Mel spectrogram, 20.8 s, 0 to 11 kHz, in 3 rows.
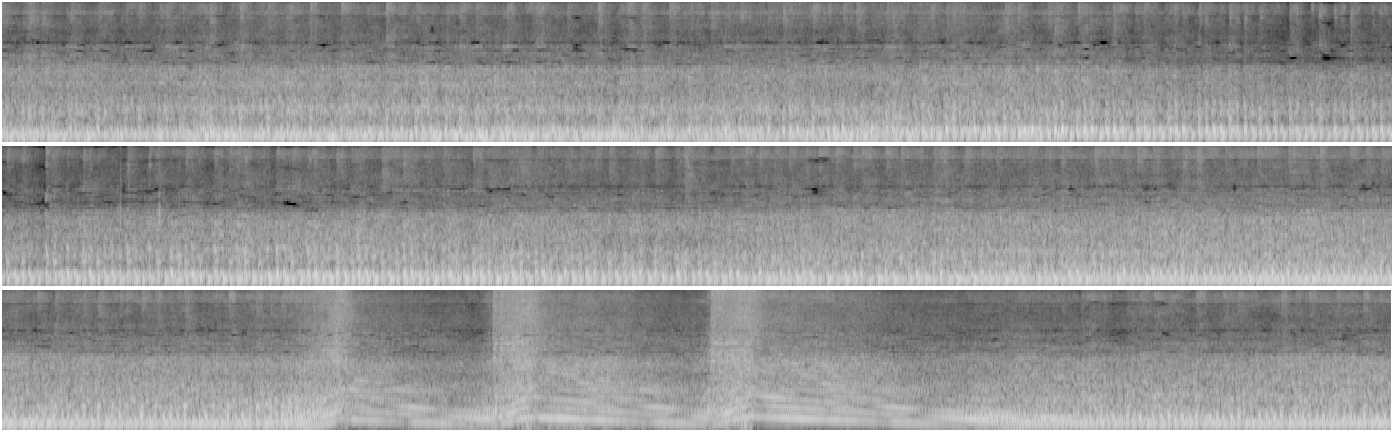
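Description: Suzuki RGV250 VJ22 motorcycle, fitted with a 500cc engine, idling steadily. Near the end the throttle is blipped three times in quick succession, the revs rising sharply and falling back each time before it settles to idle again.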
